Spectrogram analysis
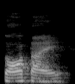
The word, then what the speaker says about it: Tauktae: The Toktai is pronounced as Totai, and in Burmese language, it means Gecko, highly vocal lizard.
